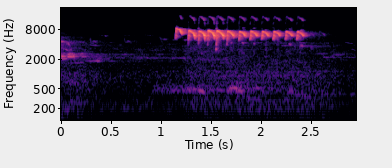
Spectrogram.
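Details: Thrush song phrase: a rapid high trill of about a dozen identical notes lasting over a second, after a soft faint note.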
